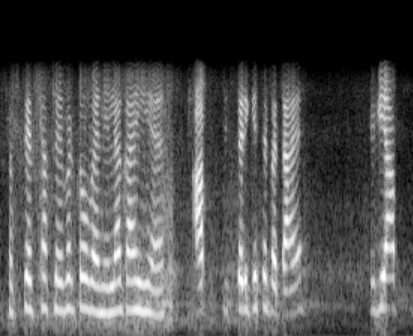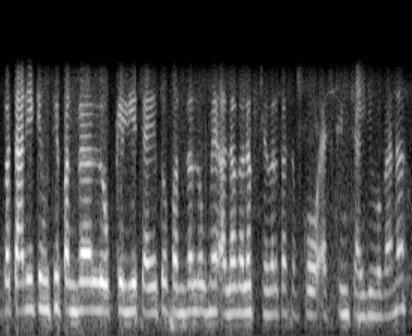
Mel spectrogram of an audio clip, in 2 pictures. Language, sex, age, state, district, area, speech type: Hindi, female, 18-30, Uttar Pradesh, Sonbhadra, rural, conversation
